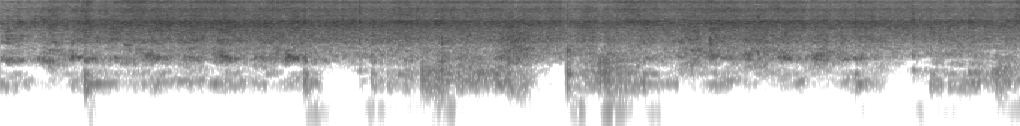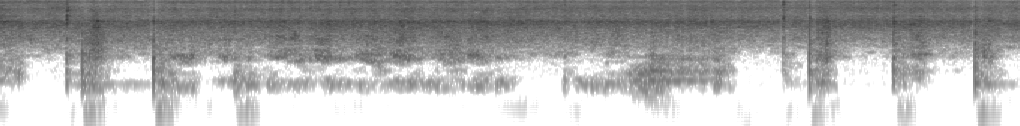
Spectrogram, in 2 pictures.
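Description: Garlic paste sizzling in hot oil in a kadai, stirred with a metal slotted spatula that scrapes and taps against the pan throughout. It is the first stage of the samosa filling, the garlic frying lightly until fragrant.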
